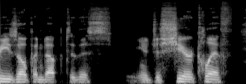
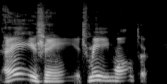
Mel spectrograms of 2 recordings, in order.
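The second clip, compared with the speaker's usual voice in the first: put-on old gangster voice, pitched up; 7 semitones higher than usual. Recounting how he greeted Shane on entering the room, in Walter's old gangster voice. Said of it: "Walter's voice is kinda like an old gangster".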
